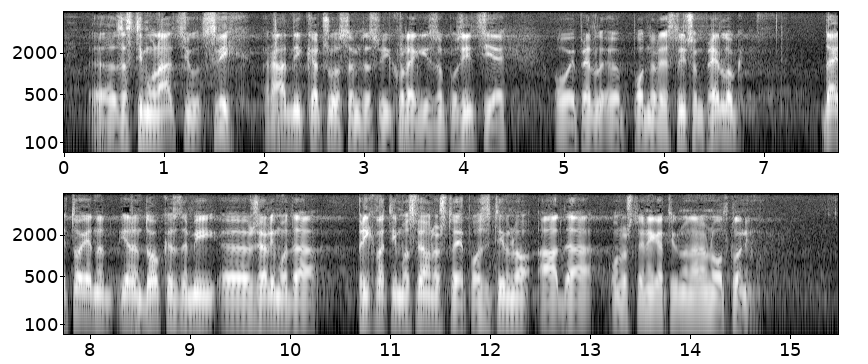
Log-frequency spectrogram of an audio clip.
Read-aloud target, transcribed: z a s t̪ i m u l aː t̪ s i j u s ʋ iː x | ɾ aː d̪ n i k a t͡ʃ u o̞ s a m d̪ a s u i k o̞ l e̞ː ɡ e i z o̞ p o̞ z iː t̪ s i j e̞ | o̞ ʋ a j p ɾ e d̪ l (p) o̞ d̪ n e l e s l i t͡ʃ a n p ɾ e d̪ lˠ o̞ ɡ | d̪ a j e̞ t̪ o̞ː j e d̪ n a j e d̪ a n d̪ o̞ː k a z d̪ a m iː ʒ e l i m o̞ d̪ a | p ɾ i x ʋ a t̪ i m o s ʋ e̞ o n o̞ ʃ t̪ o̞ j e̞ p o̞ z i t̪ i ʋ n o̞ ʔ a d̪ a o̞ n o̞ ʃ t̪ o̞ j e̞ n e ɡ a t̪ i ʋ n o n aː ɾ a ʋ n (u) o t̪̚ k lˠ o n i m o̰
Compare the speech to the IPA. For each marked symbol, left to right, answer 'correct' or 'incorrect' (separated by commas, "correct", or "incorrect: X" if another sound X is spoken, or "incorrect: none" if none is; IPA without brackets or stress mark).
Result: correct, incorrect: o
